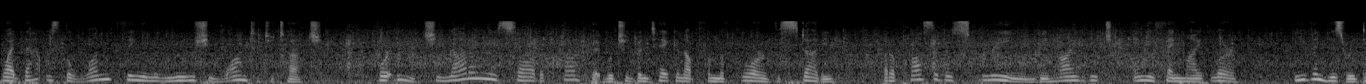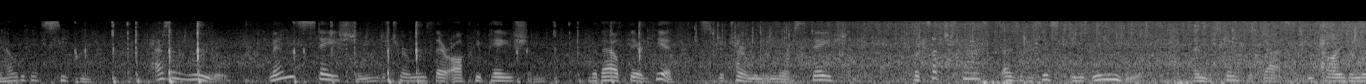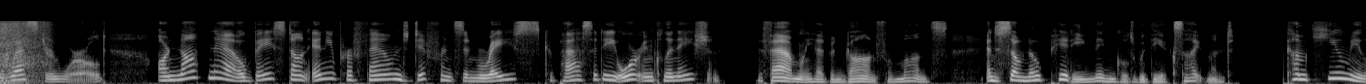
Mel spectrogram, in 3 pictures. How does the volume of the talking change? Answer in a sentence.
The loudness of the talking goes up.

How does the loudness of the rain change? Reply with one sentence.
The loudness of the rain goes up.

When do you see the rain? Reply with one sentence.
You can hear the rain from 0.0 to 27.9 s.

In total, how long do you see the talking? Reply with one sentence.
The talking can be heard for 41 seconds in total.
